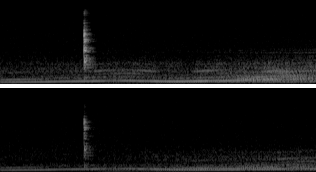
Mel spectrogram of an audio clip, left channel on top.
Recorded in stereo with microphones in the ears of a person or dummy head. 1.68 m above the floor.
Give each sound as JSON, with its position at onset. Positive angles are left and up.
{"t": 0.8, "sound": "a snare drum", "side_deg": 60}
